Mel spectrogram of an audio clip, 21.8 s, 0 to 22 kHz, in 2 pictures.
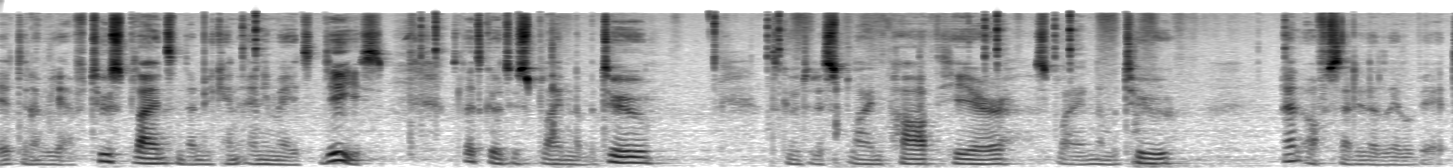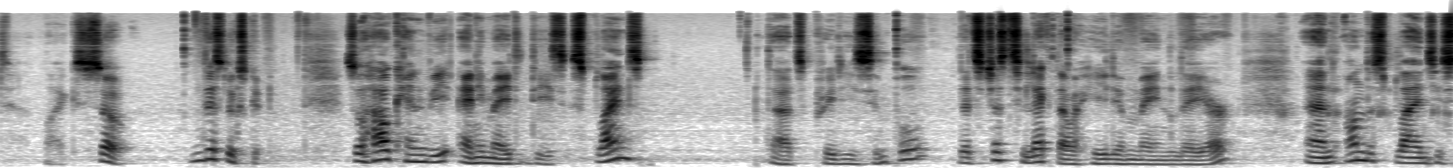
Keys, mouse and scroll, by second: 1.8 click, 5.8-12.5 drag, 20.5 scroll down 1.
